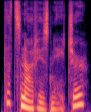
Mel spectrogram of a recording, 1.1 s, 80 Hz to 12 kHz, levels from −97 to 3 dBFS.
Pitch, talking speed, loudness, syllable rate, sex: 185 Hz, 210 wpm, -18 LUFS, 6.0 syllables/s, female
